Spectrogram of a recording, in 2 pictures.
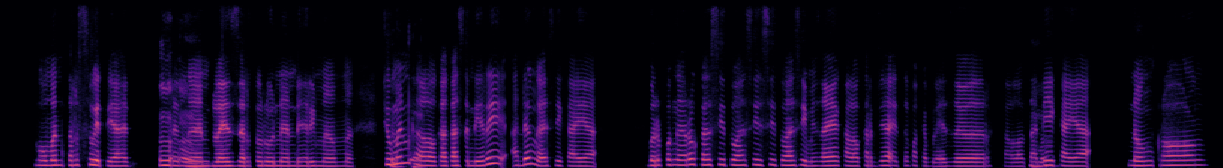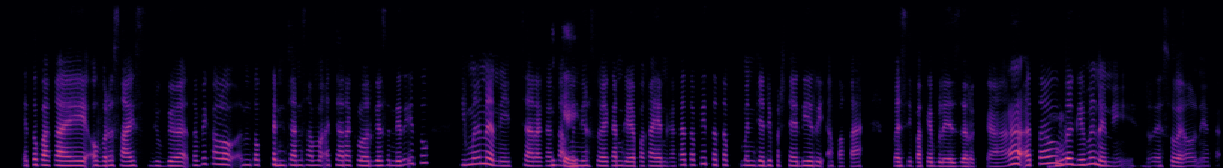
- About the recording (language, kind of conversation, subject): Indonesian, podcast, Gaya pakaian seperti apa yang paling membuatmu merasa percaya diri?
- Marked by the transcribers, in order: in English: "ter-sweet"; in English: "oversize"; in English: "Dress well-nya"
